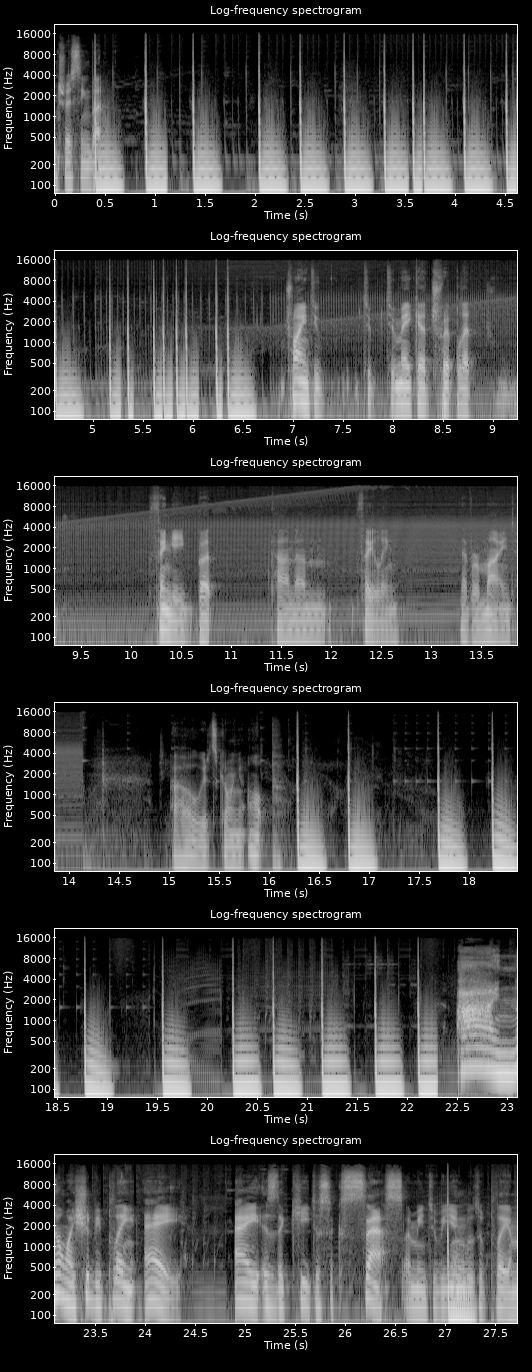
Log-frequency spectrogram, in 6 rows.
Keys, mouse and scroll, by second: 0.0-0.7 drag, 12.4 click, 16.0 click, 17.6-19.1 drag, 19.6-27.4 drag.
